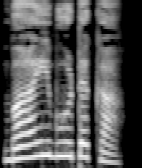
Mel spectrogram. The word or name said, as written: ಬಾಯಿಬೂಟಕ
